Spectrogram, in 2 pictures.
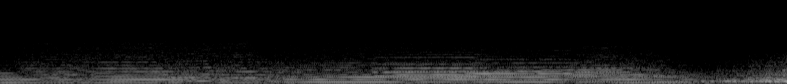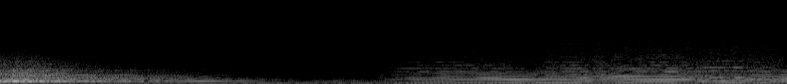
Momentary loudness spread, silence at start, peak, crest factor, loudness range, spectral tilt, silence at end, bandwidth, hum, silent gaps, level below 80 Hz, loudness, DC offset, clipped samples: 17 LU; 0 s; -22 dBFS; 18 dB; 11 LU; -8 dB/octave; 0 s; over 20 kHz; none; none; -54 dBFS; -41 LUFS; under 0.1%; under 0.1%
